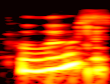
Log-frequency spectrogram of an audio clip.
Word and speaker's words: Pulusu: Oh, and you mentioned that with the tomato stew, how do you pronounce it? Is the pulus? Pulusu.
